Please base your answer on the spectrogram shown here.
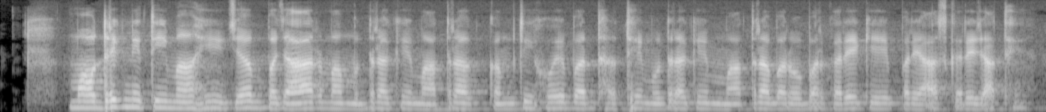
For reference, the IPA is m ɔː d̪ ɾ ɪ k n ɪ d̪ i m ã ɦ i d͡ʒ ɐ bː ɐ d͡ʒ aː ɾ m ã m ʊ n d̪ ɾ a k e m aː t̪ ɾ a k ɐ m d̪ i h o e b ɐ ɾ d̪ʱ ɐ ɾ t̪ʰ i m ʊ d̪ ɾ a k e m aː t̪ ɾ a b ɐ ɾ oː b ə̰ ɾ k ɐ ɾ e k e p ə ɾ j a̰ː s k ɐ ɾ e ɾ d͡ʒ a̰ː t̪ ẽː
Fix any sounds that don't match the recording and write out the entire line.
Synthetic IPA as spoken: m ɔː d̪ ɾ ɪ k n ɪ t̪ i m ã ɦ i d͡ʒ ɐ bː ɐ d͡ʒ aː ɾ m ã m ʊ d̪ ɾ a k e m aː t̪ ɾ a k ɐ m t̪ i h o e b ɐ ɾ d̪ʱ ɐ ɾ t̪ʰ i m ʊ d̪ ɾ a k e m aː t̪ ɾ a b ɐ ɾ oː b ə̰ ɾ k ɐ ɾ e k e p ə ɾ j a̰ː s k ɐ ɾ e d͡ʒ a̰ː t̪ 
